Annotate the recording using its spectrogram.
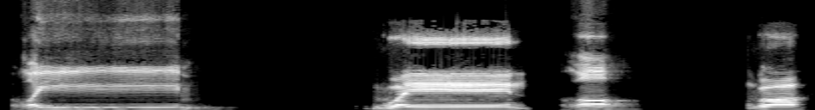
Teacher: গইন খ গইন, খ, খ গইন, খ, এই দুটা লেটার উচ্চারণ হবে হলকের শেষ ভাগ থেকে।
